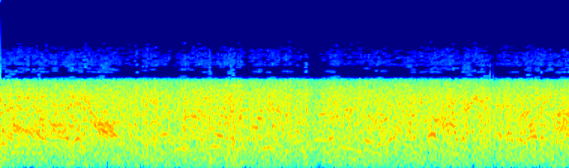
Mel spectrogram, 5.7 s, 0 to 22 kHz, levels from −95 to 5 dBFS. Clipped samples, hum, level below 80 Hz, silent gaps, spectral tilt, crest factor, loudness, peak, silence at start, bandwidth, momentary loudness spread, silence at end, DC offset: under 0.1%; none; -54 dBFS; none; -5.5 dB/octave; 14 dB; -19 LUFS; -6 dBFS; 0 s; 6.8 kHz; 2 LU; 0 s; under 0.1%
